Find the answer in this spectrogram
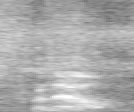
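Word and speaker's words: Fresnel: They're called spelled Fresno. It's pronounced frenel.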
